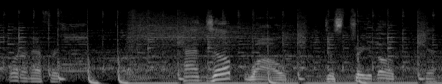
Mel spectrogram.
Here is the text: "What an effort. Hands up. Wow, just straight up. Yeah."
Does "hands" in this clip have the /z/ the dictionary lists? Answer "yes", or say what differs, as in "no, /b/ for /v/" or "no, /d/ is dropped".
yes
